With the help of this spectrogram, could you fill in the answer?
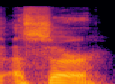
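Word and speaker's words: Ausar: uh amen amen and then how do you pronounce his brother's name uh he's a sir a sir y the fact that they grew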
